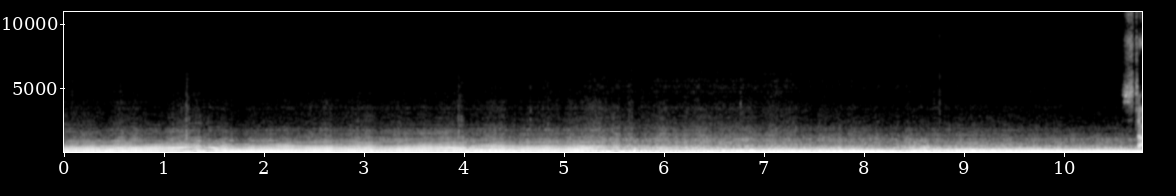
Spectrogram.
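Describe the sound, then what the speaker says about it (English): A tuned Stage 2 Alfa Romeo Giulia 2.0T engine drones steadily and climbs in pitch as it revs high, with a few brief shifts back down between pulls, loud and continuous. "I would like to point out how high this Giulia revs now"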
